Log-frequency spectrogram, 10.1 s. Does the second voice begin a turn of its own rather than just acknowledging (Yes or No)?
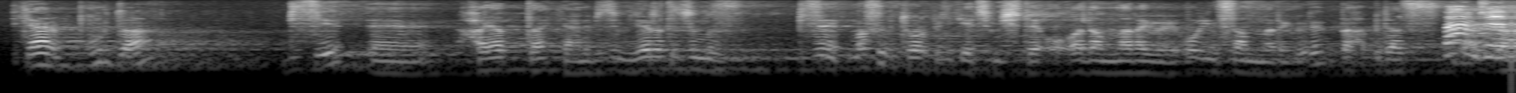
Yes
